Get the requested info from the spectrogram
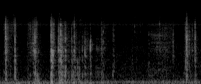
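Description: A tarot deck being shuffled by hand: a quick, irregular run of clicks and snaps from the card edges, thinning out after about a second.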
